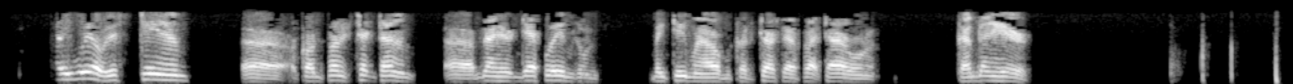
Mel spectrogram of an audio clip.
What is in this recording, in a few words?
Voicemail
